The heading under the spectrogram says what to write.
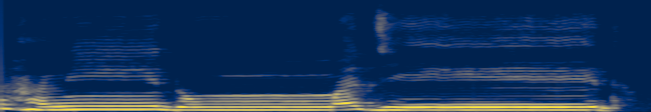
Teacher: यहाँ पे दाल पे कलकला भी करेंगे और दाल को मीम से मिलाएंगे तो मीम पर गुन्ना करेंगे थोड़ी देर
